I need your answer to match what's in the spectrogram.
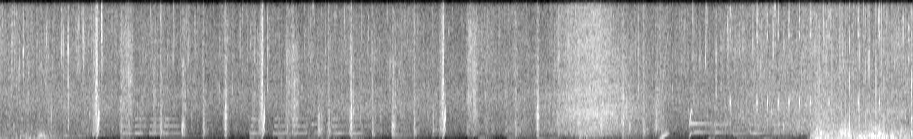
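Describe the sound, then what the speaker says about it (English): A thunderstorm with rain plays in the video game Animal Crossing. Steady soft rain runs under game music, and a swelling roar of thunder rises near the end. "I love the thunder."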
